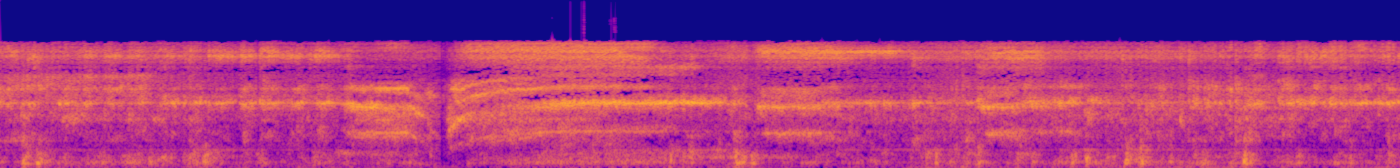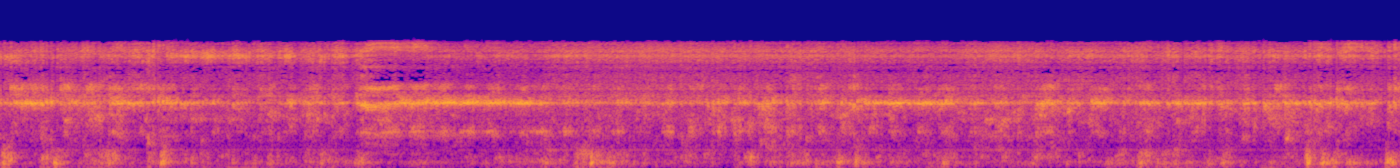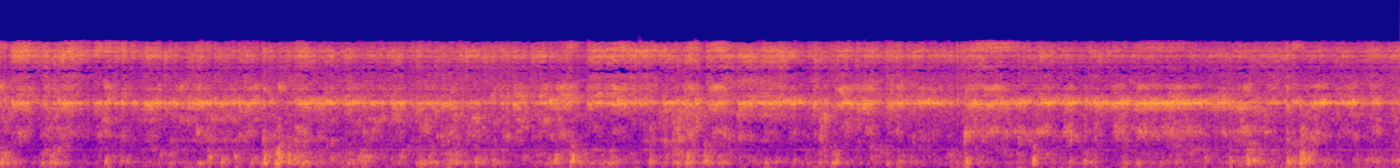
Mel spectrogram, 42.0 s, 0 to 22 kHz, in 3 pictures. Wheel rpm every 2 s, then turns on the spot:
230, 200, 200, 230, 230, 230, 230, 240, 230, 230, 230, 230, 230, 230, 230, 230, 230, 230, 230, 230, 230.
none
